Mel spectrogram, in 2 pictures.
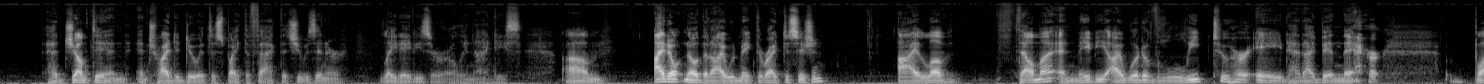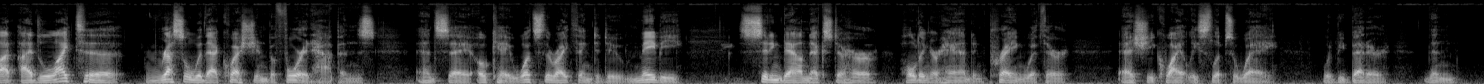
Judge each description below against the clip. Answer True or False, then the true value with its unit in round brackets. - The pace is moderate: True (180 wpm)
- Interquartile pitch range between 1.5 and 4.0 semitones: False (4.5 semitones)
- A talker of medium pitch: False (85 Hz)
